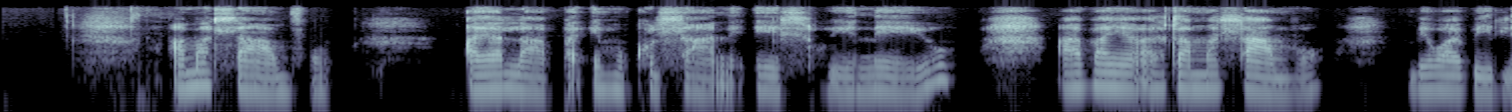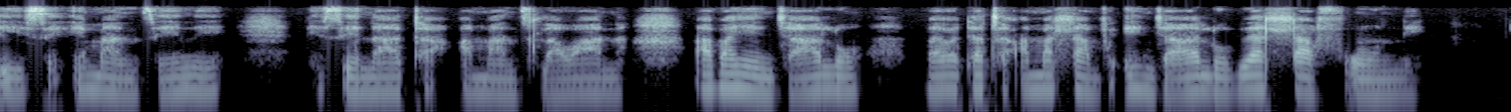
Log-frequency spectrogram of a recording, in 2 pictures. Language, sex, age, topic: North Ndebele, male, 25-35, health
